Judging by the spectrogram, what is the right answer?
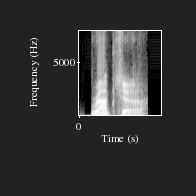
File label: "rapture", British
